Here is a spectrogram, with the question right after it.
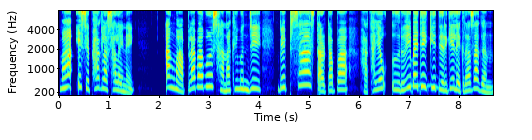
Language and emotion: Bodo, surprised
